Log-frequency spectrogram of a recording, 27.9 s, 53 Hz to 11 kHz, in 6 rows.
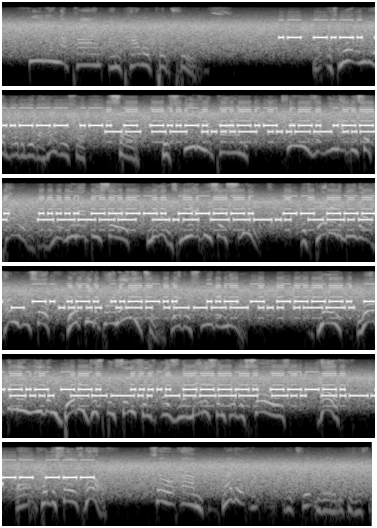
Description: Morse code, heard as two keyed tones, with speech in English. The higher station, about 22 wpm, 1160 Hz: AC2RT/QRP 599 MO NR? UT9QG 599 MO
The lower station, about 21 wpm, 780 Hz: MM43U 0K8QT 5R1SP B80DC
